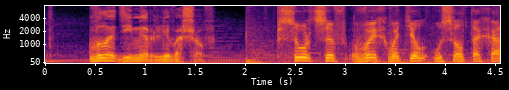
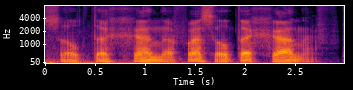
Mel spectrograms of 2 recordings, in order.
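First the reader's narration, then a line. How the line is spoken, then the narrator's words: Ingratiating, insinuating. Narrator (Russian): вкрадчиво сказал Псурцев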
